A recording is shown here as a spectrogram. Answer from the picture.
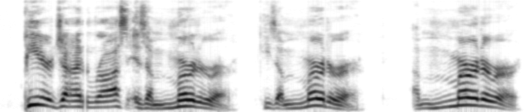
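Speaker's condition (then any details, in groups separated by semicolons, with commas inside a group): No condition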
